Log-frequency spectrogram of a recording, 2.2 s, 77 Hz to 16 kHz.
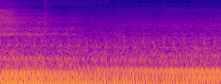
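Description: Piper Comanche 250 piston aircraft engine in a flight simulator game, running at a steady low, throbbing idle just after start-up, loud and close, continuous with no talking.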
